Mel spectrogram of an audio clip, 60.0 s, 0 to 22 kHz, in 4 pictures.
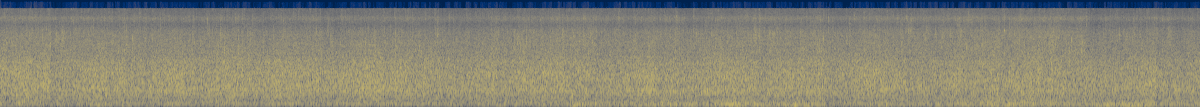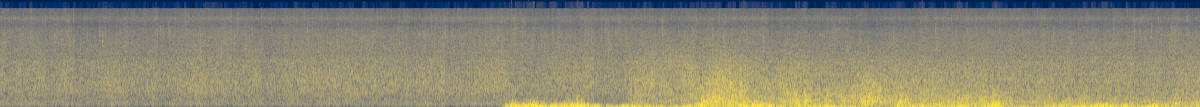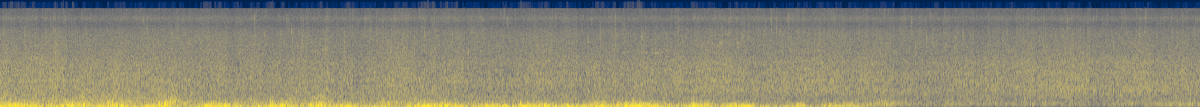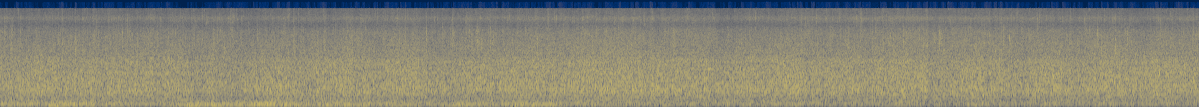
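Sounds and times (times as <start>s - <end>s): heavy rain: 0.0s - 59.9s
rolling thunder: 21.3s - 41.0s.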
